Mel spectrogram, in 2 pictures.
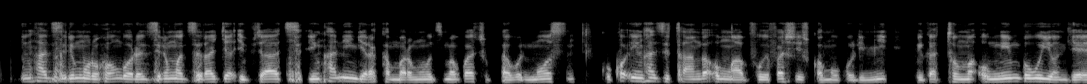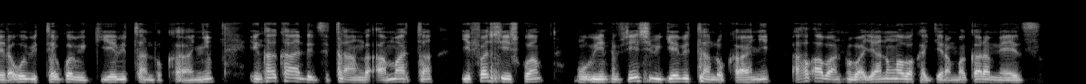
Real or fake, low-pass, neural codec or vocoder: fake; 7.2 kHz; codec, 16 kHz, 4 kbps, FunCodec, trained on Chinese and English, 50 frames a second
